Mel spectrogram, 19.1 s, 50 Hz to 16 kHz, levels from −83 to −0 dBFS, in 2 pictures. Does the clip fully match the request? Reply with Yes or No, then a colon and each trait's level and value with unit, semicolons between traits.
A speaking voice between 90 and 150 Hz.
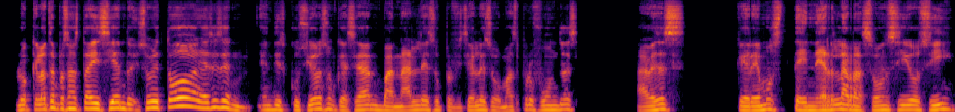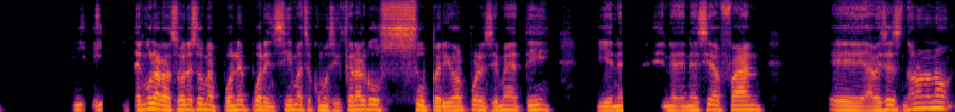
Yes: medium, 140 Hz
